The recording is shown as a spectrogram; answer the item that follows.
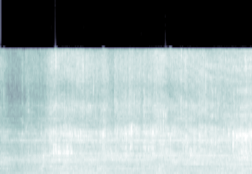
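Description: Garden hose spraying water onto a wooden stool top and wet paving: a steady hissing splash that grows louder about a second in.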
